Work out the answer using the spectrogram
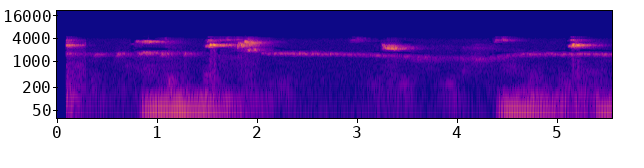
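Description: Waterslager canary song: a long, low, rolling trill that sags slightly and rises again, broken by a few brief, brighter chirped notes.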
